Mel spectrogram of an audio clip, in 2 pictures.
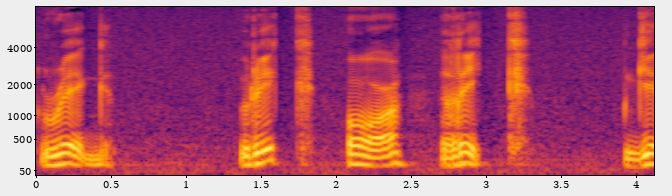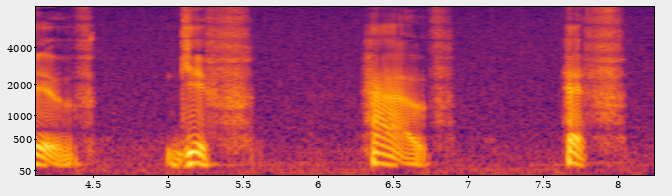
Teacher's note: shift from final voiced to voiceless consonants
